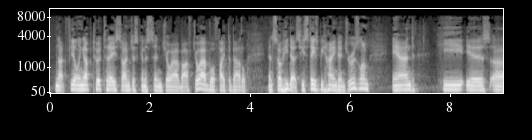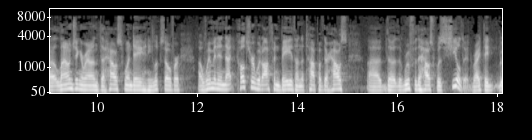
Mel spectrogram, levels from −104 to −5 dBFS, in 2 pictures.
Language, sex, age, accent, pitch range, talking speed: English, male, 40-59, American, 105-125 Hz, 220 wpm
